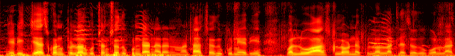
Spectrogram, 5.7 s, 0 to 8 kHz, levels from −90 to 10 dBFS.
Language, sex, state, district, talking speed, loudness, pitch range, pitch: Telugu, male, Andhra Pradesh, Annamaya, 135 wpm, -21 LUFS, 130-155 Hz, 135 Hz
